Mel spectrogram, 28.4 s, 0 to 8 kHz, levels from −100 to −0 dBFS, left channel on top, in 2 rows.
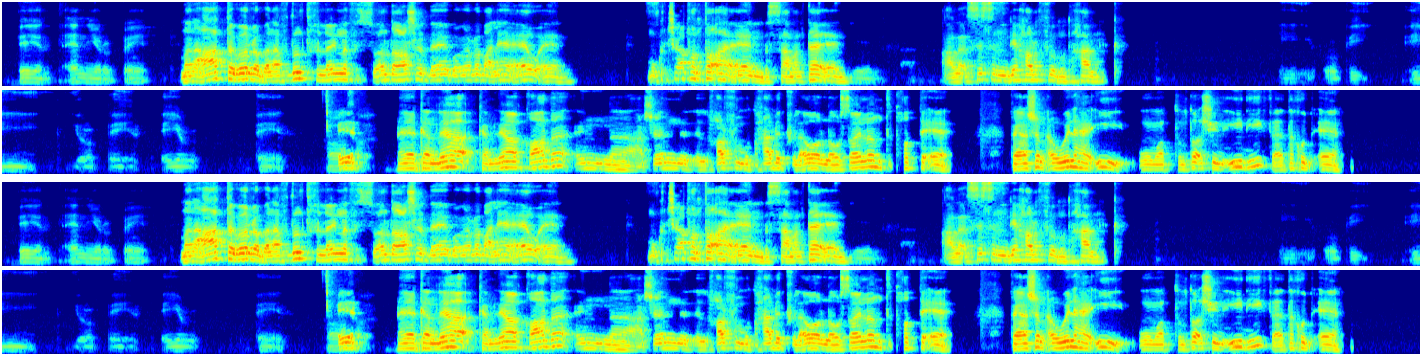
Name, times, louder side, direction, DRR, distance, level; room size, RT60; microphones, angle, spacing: voice 1, 0.2-1.5 6.5-6.8 8.3-9.1 9.8-9.9 12.8-13.7 14.1-14.5 14.9-16.1 16.7-17.0 17.4-17.8, left 2 dB, 90° left, 4.5 m, -54 dB
voice 2, 1.8-5.7 6.5-8.5 9.4-11.0 17.5-17.8 18.1-23.7 24.0-27.7, right 1 dB, 10° right, 1.1 m, -30 dB
head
